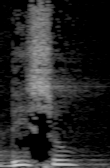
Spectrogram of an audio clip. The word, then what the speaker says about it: Bhikṣu: Mà Nam Phạn thì đọc là Bhikṣu, mà Bắc Phạn đọc là Bhikkhu.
